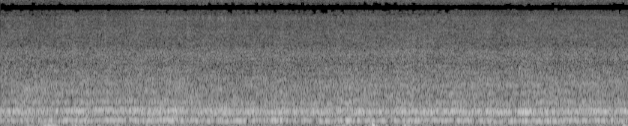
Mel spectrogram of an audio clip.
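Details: Bees pollinating, a steady droning hum of many wings with bright bands around the low midrange, holding constant with no breaks and only faint low rumbles beneath.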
